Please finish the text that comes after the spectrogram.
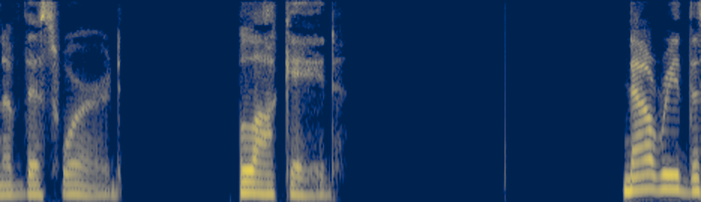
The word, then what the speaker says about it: blockade: block ade, blockade Stress cade and keep block soft. It's quick. block ade, blockade Stress cade and keep block soft. It's quick. block ade, blockade Stress cade and keep block soft.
